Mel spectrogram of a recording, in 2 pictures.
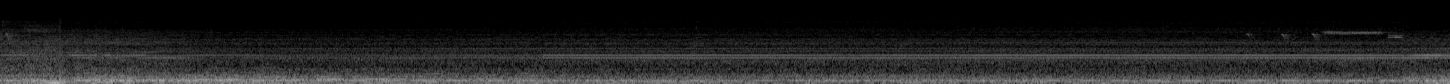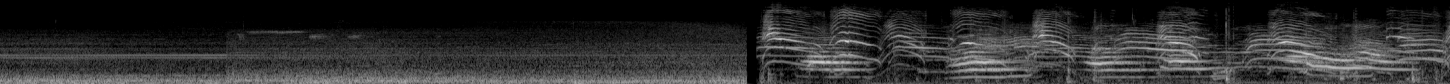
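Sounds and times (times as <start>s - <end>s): cat meowing: 22.1s - 29.0s.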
